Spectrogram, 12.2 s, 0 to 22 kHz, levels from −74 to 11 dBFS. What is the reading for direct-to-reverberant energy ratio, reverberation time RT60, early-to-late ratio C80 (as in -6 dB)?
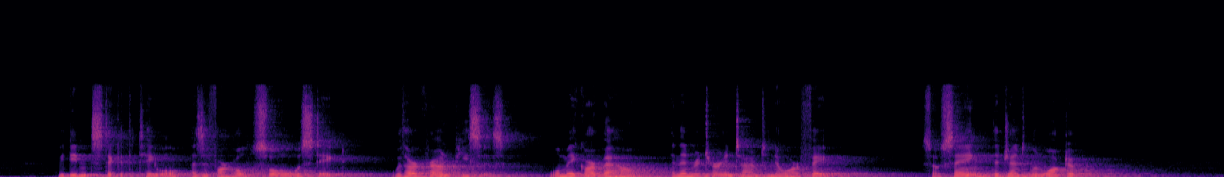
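5.5 dB, 2.1 s, 9.0 dB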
